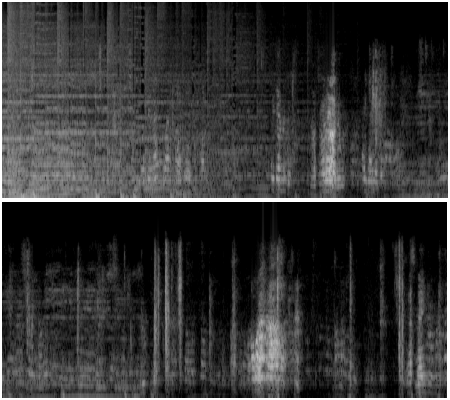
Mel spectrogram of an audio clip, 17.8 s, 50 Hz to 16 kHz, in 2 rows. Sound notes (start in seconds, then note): 6.4 Ella barking; 6.4 indistinct chatter in Burmese and English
